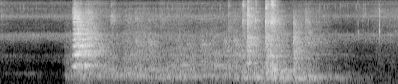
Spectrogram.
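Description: Elevator doors slide shut with a thump.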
